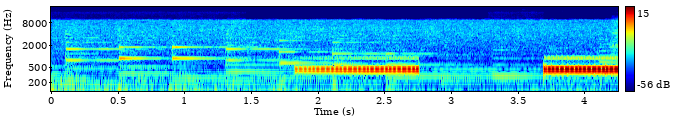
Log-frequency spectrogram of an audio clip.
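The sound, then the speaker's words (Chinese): A phone rings on an unanswered call during a stormy night with strong wind and lightning. An electronic melody of steady tones steps between pitches, with two longer, louder buzzing tones near the end. No voices. “你接电话好不好？”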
